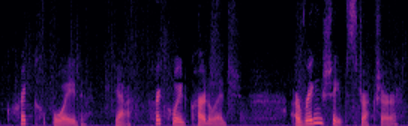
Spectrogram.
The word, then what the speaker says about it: cricoid: the cricoid cartilage let me make sure I'm pronouncing that right Crick Boyd yeah cricoid cartilage a ring shaped structure forms the lower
